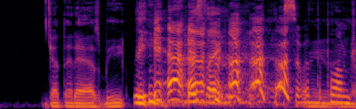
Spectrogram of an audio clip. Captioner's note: laughs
